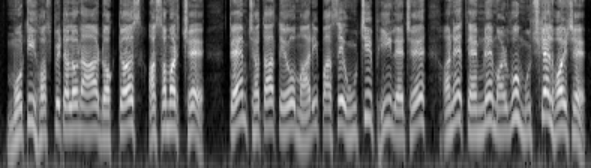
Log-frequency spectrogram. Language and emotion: Gujarati, angry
